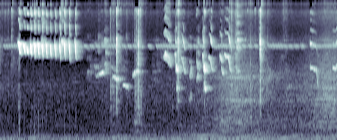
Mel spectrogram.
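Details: White-rumped shama with a full-repertoire "isian" song, used to prompt silent birds to sing: a rapid, high, rattling trill, then scattered sharp, varied whistled notes over steady background hiss.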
